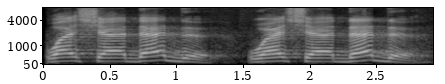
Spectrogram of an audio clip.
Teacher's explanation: Huruf dal juga memiliki sifat qalqalah yang artinya memantul.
